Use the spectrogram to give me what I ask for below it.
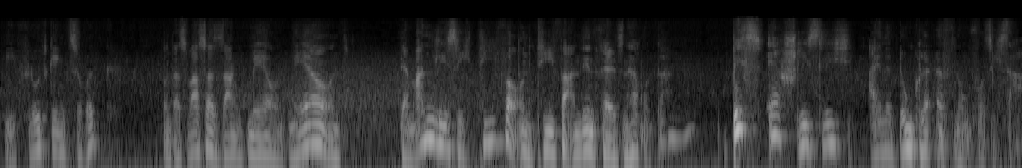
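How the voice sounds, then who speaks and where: In a noisy vintage German children's radio play with ambience, an actor voices a male boatman guide who teases listeners with spooky tales full of dramatic suspense. The mood is ominous and suspenseful. His voice sits on the low side, slightly mellow, with big pitch swings at a moderate pace.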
